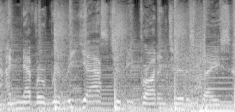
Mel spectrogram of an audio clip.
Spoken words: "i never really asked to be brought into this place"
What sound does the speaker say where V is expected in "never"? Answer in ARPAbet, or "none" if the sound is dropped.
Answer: V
